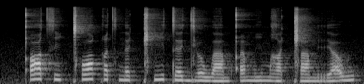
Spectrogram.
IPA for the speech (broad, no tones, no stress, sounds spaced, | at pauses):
qʼ ɑ t͡s i ǀʰ ɔ q i t͡s n ɛ ǁʰ i t ɛ dʲ ɔ w a m qʼ i m i m ʁ a ǁ a m rʲ ɑ w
